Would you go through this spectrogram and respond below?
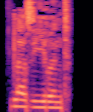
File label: "glasierend", German; adjectives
